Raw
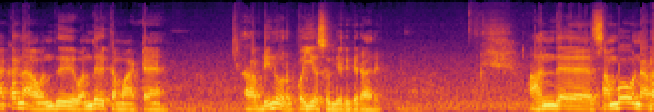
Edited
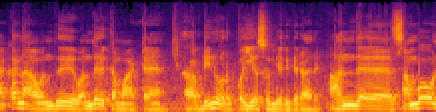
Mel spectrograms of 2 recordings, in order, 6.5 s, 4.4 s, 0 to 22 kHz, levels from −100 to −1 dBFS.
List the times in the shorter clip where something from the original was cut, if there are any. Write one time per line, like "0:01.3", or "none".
0:01.7
0:03.2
